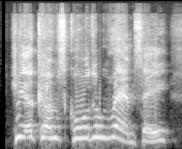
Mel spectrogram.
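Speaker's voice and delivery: ordinary talk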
